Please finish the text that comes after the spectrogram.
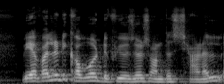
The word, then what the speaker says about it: diffusers: Library just remember that this is not f u s e it's u z e so diffusers is the right pronunciation I'm not an I'm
